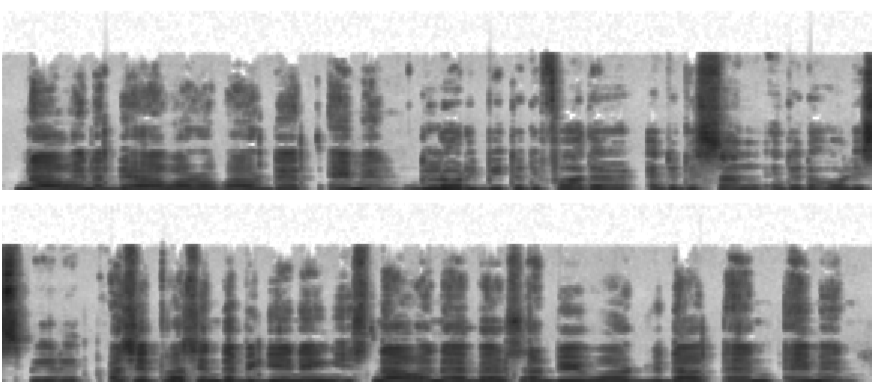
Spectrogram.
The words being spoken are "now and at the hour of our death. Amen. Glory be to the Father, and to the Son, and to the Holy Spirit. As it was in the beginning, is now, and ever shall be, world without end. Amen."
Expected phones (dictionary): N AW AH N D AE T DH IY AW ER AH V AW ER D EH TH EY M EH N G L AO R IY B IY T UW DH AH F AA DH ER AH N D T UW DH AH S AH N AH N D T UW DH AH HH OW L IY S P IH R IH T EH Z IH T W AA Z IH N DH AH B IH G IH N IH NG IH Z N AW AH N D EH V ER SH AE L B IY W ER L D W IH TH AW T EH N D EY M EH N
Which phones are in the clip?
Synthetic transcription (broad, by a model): N AW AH N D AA T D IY AW ER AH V AW ER D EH T EY M EH N G L AO R IY B IY T UW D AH F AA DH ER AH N T UW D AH S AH N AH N T UW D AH HH OW L IY S P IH R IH T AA S IH T W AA S IH N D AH B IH G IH N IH NG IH S N AW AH N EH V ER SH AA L B IY W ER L D W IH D AW T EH N EY M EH N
